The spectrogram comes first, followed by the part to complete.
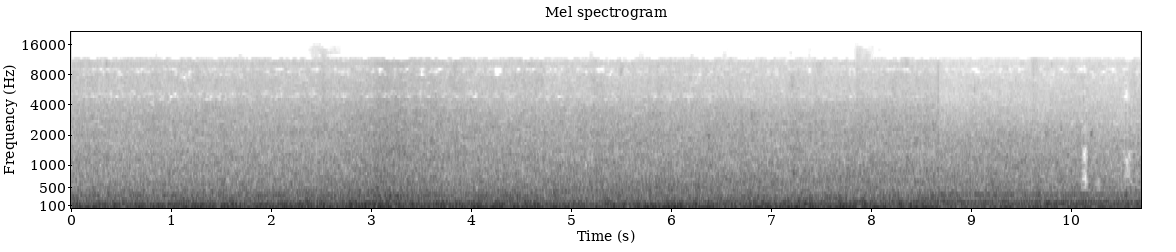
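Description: Torrential rain and running floodwater with wind buffeting the microphone: a steady, loud rush, heaviest in the low end. A faint low hum joins near the end.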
